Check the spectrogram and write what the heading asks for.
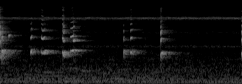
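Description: Writing strokes on a blackboard, a quick run of short, high squeaks as the letters are written.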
